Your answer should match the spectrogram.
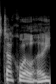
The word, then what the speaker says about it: Tukwila: Yeah, well, it's Tukwila. You had a weird pronunciation, but it's Tukwila.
